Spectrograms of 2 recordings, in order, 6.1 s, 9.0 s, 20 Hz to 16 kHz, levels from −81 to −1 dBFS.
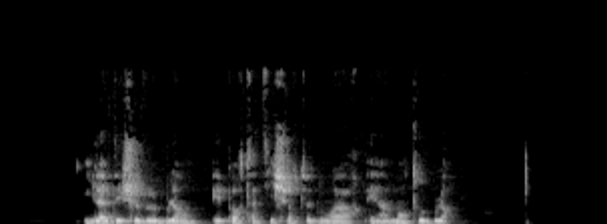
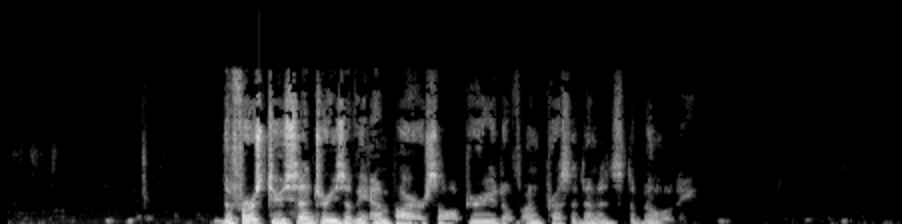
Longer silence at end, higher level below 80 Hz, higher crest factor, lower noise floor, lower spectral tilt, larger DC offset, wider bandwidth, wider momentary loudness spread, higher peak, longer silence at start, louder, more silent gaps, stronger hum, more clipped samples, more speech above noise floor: second, 1.6 s vs 2.3 s; about the same, -60 dBFS vs -60 dBFS; about the same, 18 dB vs 20 dB; first, -87 dBFS vs -80 dBFS; about the same, -5 dB/octave vs -4 dB/octave; neither; about the same, 11.5 kHz vs 11.5 kHz; second, 8 LU vs 15 LU; second, -8 dBFS vs 0 dBFS; second, 0.85 s vs 1.3 s; second, -24 LUFS vs -18 LUFS; neither; neither; neither; about the same, 63 dB vs 62 dB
